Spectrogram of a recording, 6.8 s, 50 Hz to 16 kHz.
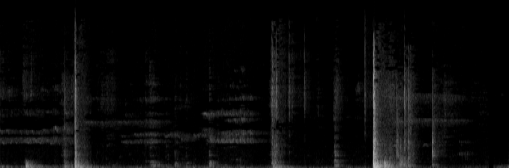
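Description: Metal clicks and knocks as the upper socket end of a Lexus ES330 gas hood strut is worked loose and pulled off the hood's ball stud. The loudest, sharpest knock comes about five seconds in.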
